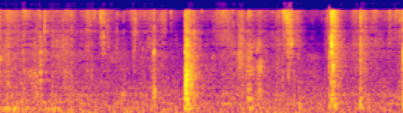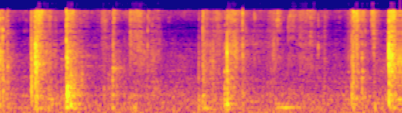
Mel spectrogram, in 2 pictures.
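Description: Soft riffling and crisp flicks of tarot cards being shuffled, in short bursts with brief pauses, quiet and close, with no talking.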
